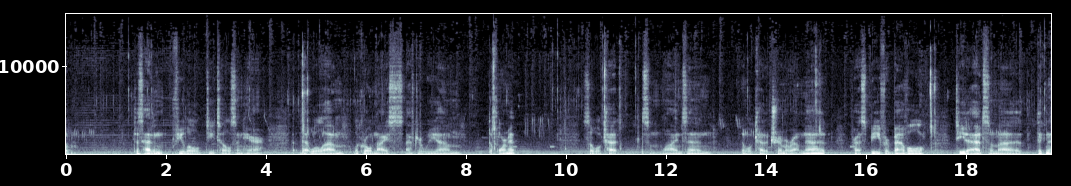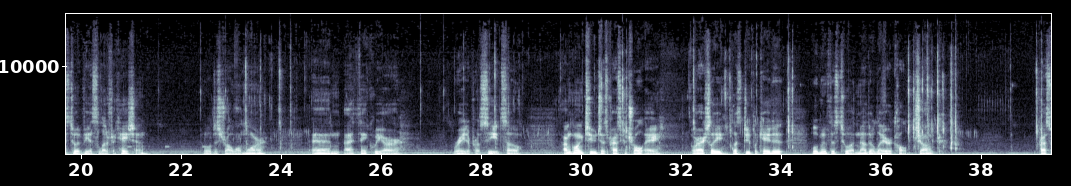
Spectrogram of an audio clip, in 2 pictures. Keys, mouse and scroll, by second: 0.4 click, 2.6 click, 4.7 v, 5.9 scroll up 1, 8.5 scroll up 6, 9.7 shift+click, 10.5 middle click, 10.9 shift+middle click, 12.2 click, 14.9 b, 17.2 t, 18.4 click, 19.9 middle click, 20.4 scroll up 2, 21.5 click, 23.0 scroll down 3, 23.4 shift+middle click, 23.6 scroll up 1, 24.0 shift+middle click, 24.4 scroll up 1, 25.7 click, 27.4 middle click, 27.8 scroll down 1, 27.9 middle click, 28.4 shift+middle click, 28.9 scroll down 1, 29.1 middle click, 30.0 middle click, 30.8 ctrl+a, 32.8 shift+d, 33.4 right click, 34.1 m, 35.2 click, 36.7-37.1 typing, 38.5 click, 39.1 1.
